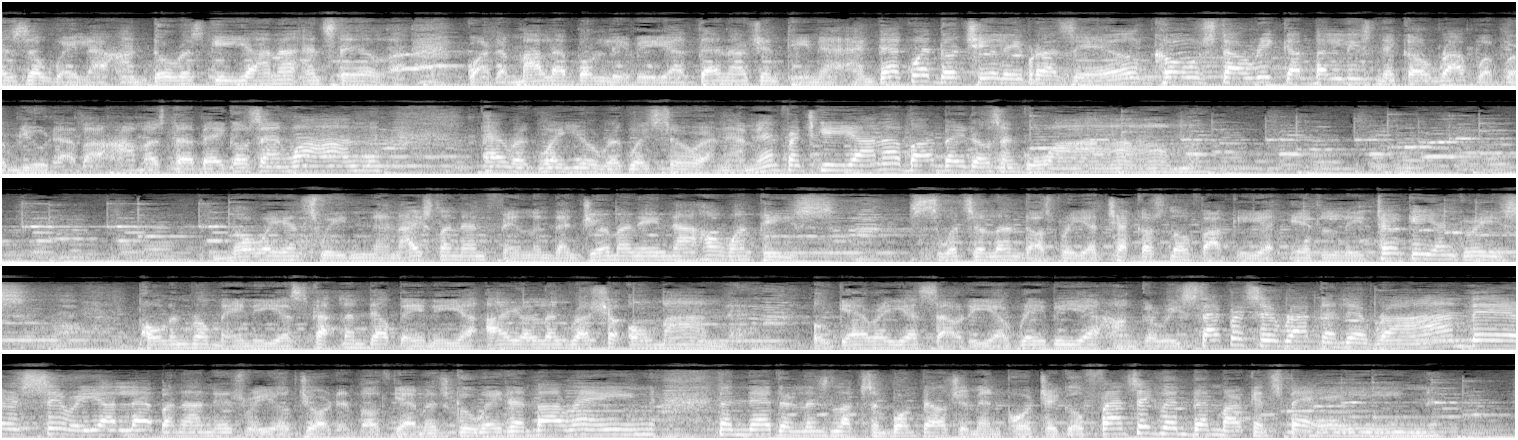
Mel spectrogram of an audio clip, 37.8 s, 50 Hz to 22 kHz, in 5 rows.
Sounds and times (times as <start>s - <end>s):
Male singing: 0.0s - 13.6s, 16.2s - 22.8s, 23.4s - 37.5s
Music: 0.0s - 37.8s.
